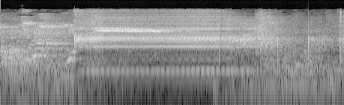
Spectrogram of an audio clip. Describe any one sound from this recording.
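A loud buzzer sounds steadily for a couple of seconds.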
